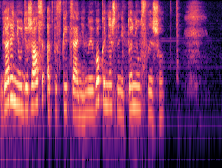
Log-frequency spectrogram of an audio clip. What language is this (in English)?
Russian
